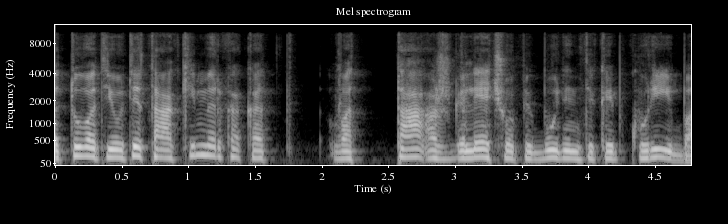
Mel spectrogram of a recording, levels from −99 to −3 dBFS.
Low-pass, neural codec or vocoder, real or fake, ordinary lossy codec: 9.9 kHz; vocoder, 22.05 kHz, 80 mel bands, WaveNeXt; fake; AAC, 64 kbps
